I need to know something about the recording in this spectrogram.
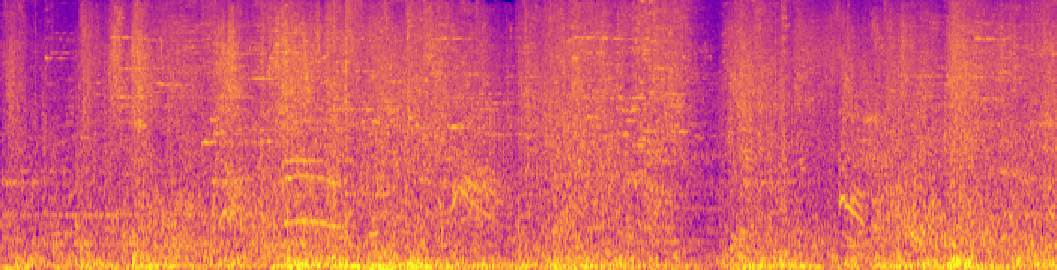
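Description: Magic blasts, strikes and explosions crackle and boom in quick succession.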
